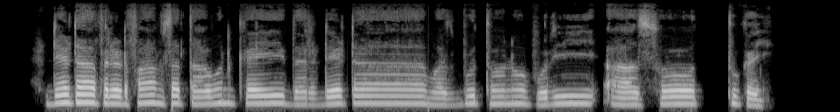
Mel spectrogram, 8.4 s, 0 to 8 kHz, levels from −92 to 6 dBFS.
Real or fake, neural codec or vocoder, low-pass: real; none; 7.2 kHz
